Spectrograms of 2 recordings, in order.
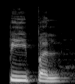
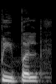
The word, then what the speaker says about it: people: पीपल, PEOPLE, इसे पढ़ते हम लोग पीपल। कई लोग इसे पीपुल पढ़ते हैं जो कि गलत होता है। इसका सही उच्चारण होता है पीपल।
